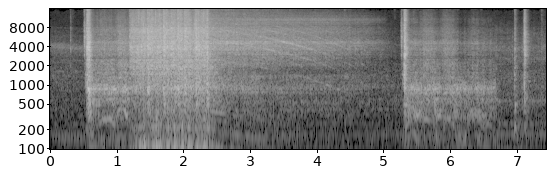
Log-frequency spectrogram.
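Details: Crank-no-start on a 1983 Ferrari 308 under rebuild: two bursts of steady starter cranking, the engine turning over but never catching before the key is released. The battery had gone flat again overnight, and fuel was leaking heavily after refuelling.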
